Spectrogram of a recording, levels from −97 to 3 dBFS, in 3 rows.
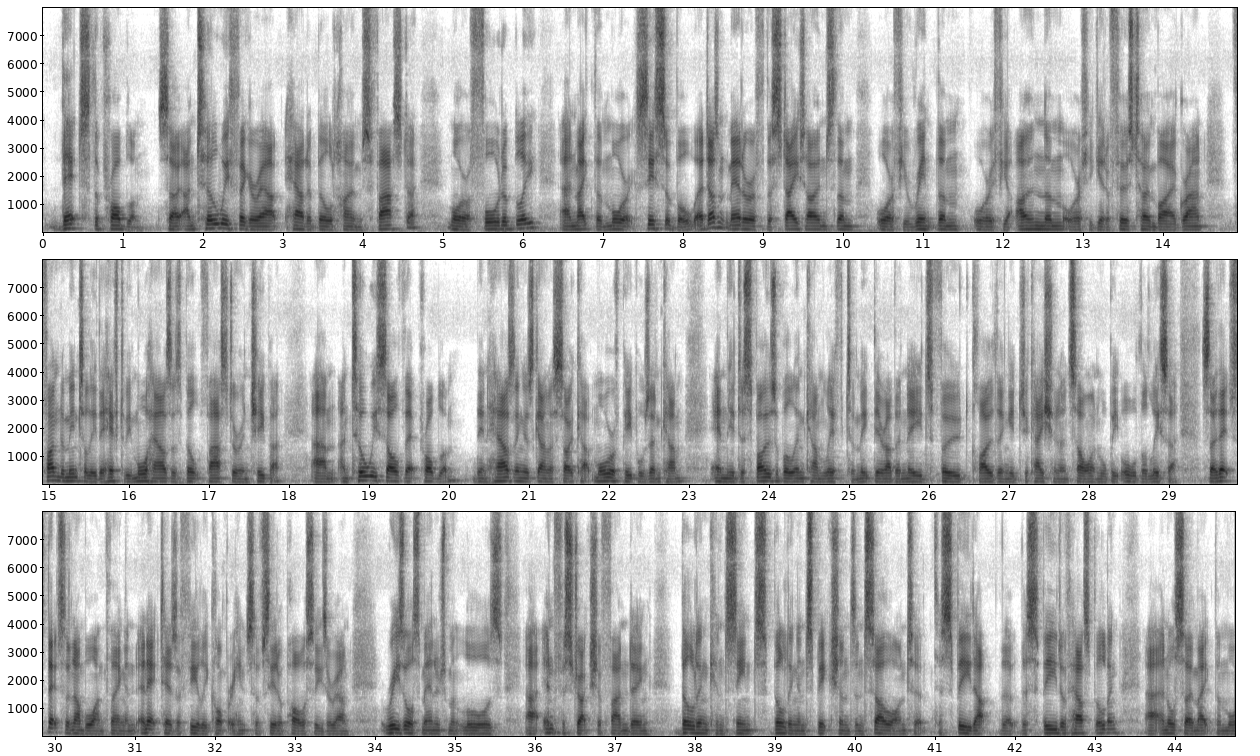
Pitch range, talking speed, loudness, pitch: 105-120 Hz, 190 wpm, -19 LUFS, 110 Hz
